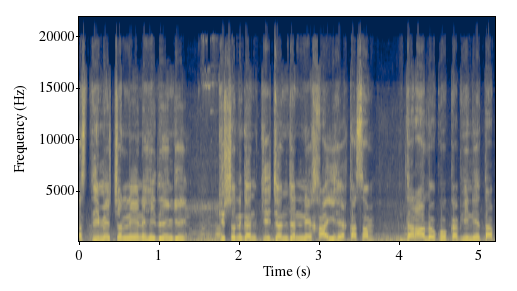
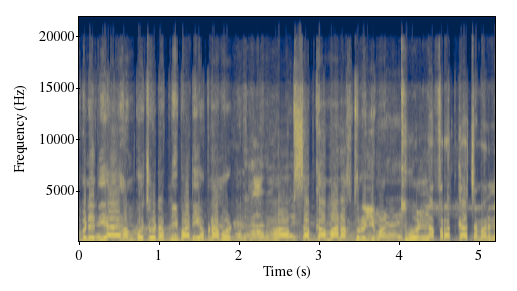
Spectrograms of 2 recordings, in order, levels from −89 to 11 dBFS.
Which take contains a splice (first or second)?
second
